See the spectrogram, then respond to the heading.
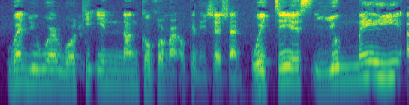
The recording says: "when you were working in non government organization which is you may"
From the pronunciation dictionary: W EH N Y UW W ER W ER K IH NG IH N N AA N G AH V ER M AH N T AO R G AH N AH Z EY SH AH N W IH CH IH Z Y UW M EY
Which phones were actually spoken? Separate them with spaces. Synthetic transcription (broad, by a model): W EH N Y UW W ER W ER K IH NG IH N N AA N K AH F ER M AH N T AO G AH N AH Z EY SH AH N W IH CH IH S Y UW M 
